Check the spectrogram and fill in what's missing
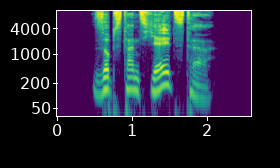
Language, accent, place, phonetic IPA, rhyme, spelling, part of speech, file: German, Germany, Berlin, [zʊpstanˈt͡si̯ɛlstɐ], -ɛlstɐ, substantiellster, adjective, De-substantiellster.ogg
- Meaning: inflection of substantiell: 1. strong/mixed nominative masculine singular superlative degree 2. strong genitive/dative feminine singular superlative degree 3. strong genitive plural superlative degree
